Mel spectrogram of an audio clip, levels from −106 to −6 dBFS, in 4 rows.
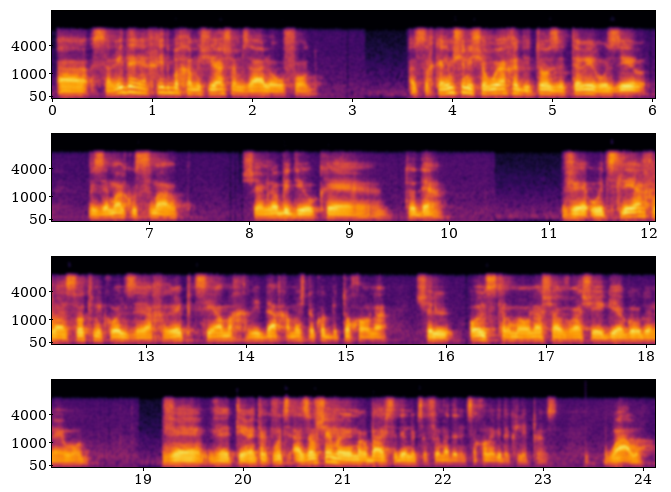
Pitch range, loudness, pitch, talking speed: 105-125 Hz, -18 LUFS, 115 Hz, 140 wpm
